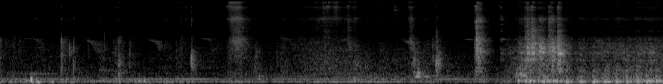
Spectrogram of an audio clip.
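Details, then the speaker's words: Carbureted Honda Vario scooter that died suddenly and wouldn't start due to a regulator fault and weak battery, run about two minutes to charge: faint steady low hum, even idle, some handling clicks; normal idle. "Ayo kita Nyalakan mesin ini selama kurang lebih 2 menit ya nanti untuk melakukan pengisian pada komponen baterai itu sendiri"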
